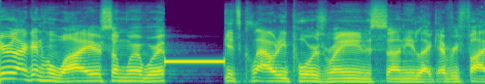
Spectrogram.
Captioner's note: beep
